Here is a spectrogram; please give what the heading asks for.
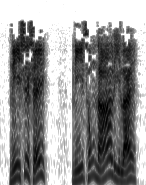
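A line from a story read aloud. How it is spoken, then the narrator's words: Shouting. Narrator (Chinese): 孙悟空 他对妖怪喊道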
